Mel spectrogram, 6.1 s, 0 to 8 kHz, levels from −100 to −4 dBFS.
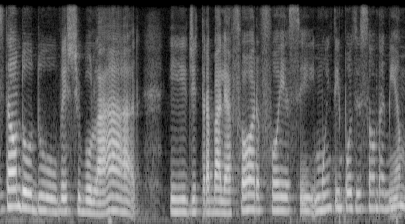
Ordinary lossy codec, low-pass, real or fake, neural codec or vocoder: none; 7.2 kHz; real; none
